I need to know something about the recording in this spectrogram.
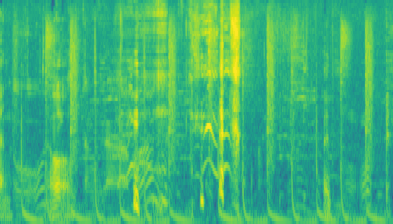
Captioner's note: laughs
